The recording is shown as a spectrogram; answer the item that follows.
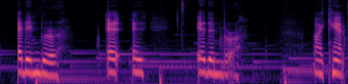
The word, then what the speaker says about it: Edinburgh: Uh and then I want to say Edinburg cuz I'm American and there's a G in it. However, that's not how it's said. And you have to like Edinburgh.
